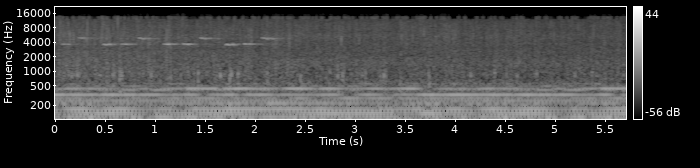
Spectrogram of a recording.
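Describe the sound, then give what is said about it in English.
Steady, dense hiss of radio static caused by weather, running without a break, with a low droning hum underneath and a few faint high tones flickering in the first couple of seconds. “That's the noise you get with the weather. It's just a sort of shh, like so, and it's difficult to hear.”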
